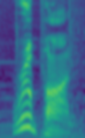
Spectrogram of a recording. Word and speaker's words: Lupin: or they would use the Japanese pronunciation rupon which is not racist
